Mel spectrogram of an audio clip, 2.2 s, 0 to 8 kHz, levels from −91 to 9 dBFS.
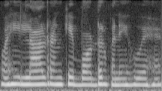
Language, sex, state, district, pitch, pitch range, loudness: Hindi, female, Jharkhand, Garhwa, 225 Hz, 210-230 Hz, -11 LUFS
